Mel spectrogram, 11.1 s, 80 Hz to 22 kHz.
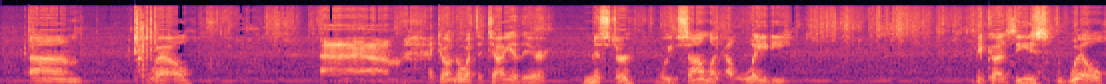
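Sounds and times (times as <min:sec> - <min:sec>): person's wavering vocal sound: 0:03.2 - 0:04.3.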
